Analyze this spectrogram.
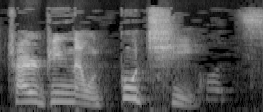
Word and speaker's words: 꽃이: Make sure your pronunciation is 꽃이, right? The chi moves up in front of the e, and that's a hard 기억 on there, right? Try repeating that one. 꽃이. 꽃이.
